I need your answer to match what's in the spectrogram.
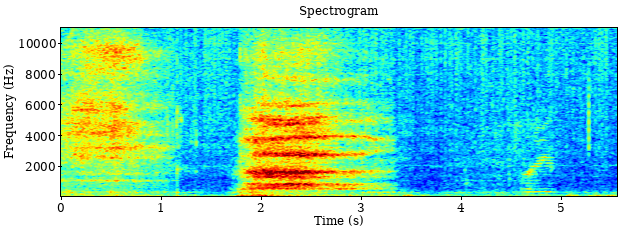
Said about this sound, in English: I'm breathing.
